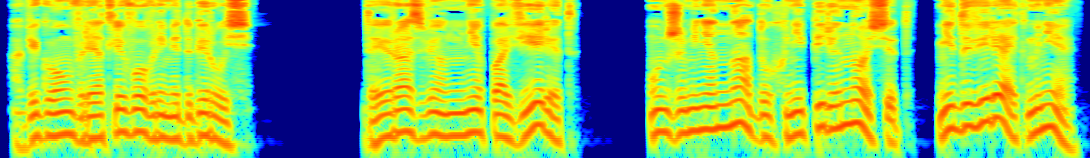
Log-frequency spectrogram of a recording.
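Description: A man voicing a protective male fire spirit in a measured, steady way. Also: mid-range voice, dry recording, clean studio sound, natural voice. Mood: exasperated. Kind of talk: audiobook character voice.

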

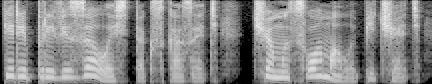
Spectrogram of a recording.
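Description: A woman reading the part of a stern, sharp-tongued old grandmother witch in an audiobook, curt and scolding. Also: fairly high pitch, very animated, normal speed, dry recording, studio quality, pitched above the performer's own voice.

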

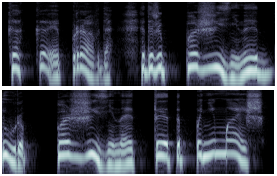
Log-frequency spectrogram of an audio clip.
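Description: A woman's voice: fairly high pitch, expressive, moderate pace, warm tone, slightly rough, no echo, studio quality, pitched above the performer's own voice. A woman reading an audiobook and voicing an angry young male criminal who barks harshly at his lover. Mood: furious. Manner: barking, harsh.

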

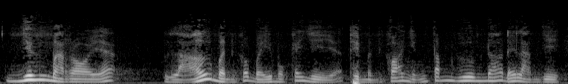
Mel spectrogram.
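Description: A monk preaches to a gathering, slipping into the voices of the people in his stories and checking in with his listeners as he goes. His voice is mellow and a little husky. The sound rings out with long reverb, as in a large hall. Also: mid-range voice, normal speed. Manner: lively, conversational, acts out quotes of people in his stories; asks the audience "phải không?". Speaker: Buddhist monk giving a dharma talk. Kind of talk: storytelling sermon.

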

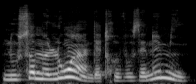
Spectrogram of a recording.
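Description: A woman reading aloud, voicing an earnest young man who speaks clearly and firmly, in a formal, speechlike way. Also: a little high, sing-song, unhurried, darkish tone.

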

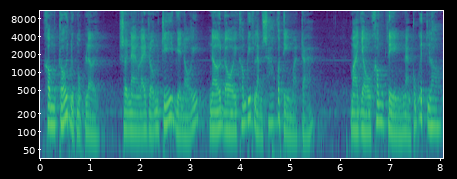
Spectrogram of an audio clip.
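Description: A man narrating a novel in a steady, measured storytelling voice. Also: on the low side. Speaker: audiobook narrator. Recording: roomy hall with long reverb.

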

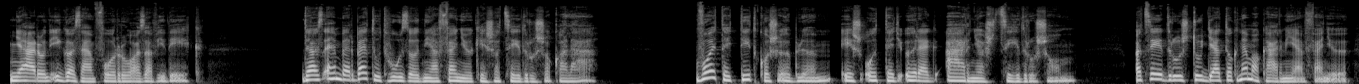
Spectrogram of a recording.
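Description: A woman's voice: low-pitched, gravelly, darkish tone, dry recording, studio quality. A woman reading an audiobook, voicing a young man who wistfully tells the listeners about his past. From half Turkish, half Kurdish (figure). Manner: wistful storytelling, addressing listeners.

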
